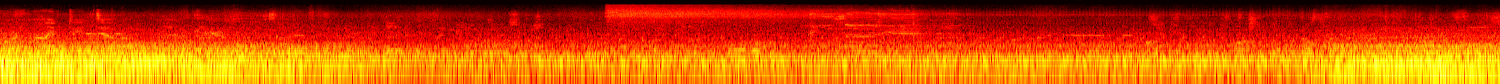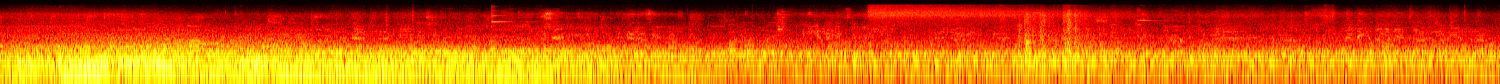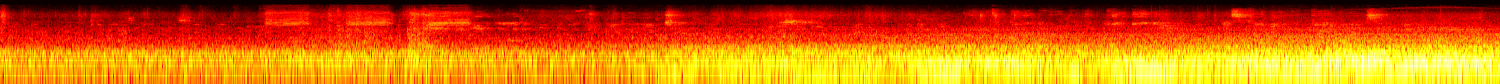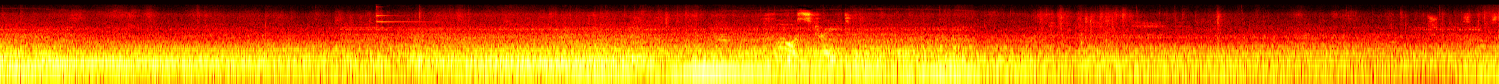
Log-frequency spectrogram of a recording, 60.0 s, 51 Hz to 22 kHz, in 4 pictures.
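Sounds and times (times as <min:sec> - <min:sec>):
bus interior rumble and hum: 0:00.0 - 0:59.9
passengers chattering: 0:00.0 - 0:59.9.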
